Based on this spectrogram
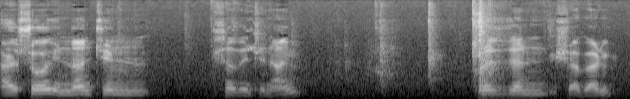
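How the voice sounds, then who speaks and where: Amid noticeable background noise and audible room echo, a man speaks at medium pitch and a very slow pace. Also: long, frequent pauses. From Nigeria. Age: 80s+. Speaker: elder statesman. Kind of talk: interview. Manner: hesitant, many fillers.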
